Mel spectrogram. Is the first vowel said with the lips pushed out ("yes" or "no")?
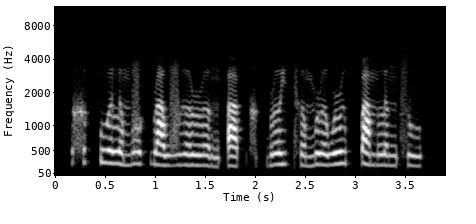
no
